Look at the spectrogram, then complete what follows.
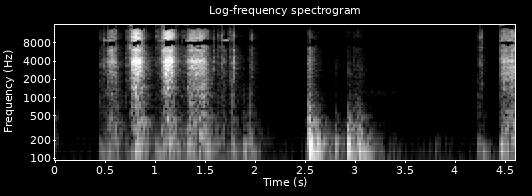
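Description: Ryobi cordless driver running in short bursts, driving screws through a metal towel-bar bracket into plastic drywall anchors, with a sharp knock about halfway through.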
